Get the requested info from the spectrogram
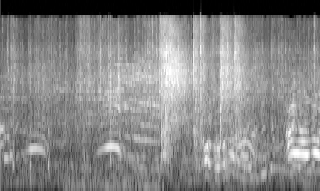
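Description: A single sharp strike about two seconds in as plate-armoured behourd fighters engage, followed by a few lighter knocks, over scattered voices, with a shout of "Allez" near the end.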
